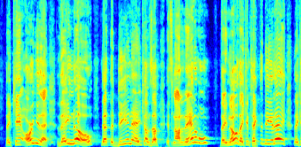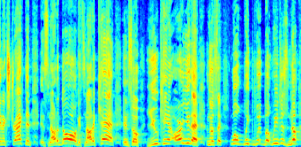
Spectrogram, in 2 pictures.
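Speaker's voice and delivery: loud, high fiery sermon; fiery pulpit climax; full-force preaching. Acted. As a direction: preach it hard to the crowd.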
